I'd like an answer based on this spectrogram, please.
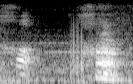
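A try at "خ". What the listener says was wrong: Itu kha-nya terlalu dalam. Enggak, kha. Udah dekat ke huruf ain.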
